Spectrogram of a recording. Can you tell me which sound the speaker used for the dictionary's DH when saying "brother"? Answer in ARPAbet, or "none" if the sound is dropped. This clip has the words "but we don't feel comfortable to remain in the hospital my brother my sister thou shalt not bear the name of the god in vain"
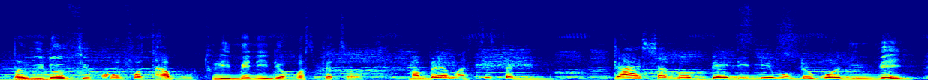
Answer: none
